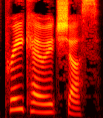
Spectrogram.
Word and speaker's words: precocious: precocious pronounce it as pre cog shus. The pre sounds like pre in pretty co sounds like co in go and shus sounds like s h u s in delicious.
